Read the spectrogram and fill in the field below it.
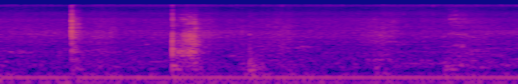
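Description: Masala being stirred and mixed in a pan, two sharp scrapes of a spoon against the pan followed by a faint continuous sizzle and quieter stirring.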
